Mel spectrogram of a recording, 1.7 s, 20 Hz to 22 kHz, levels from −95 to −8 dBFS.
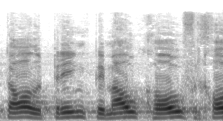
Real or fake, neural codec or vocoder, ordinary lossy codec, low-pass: real; none; none; 14.4 kHz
